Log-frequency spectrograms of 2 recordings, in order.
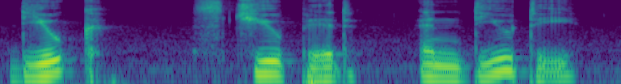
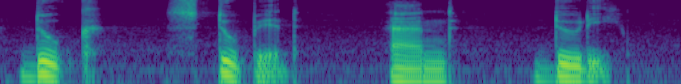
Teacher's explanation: Think about it in British English specifically received pronunciation the words duke stupid and duty do have the y sound or y sound in between the consonant and the vowel. But in American English this is usually dropped.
